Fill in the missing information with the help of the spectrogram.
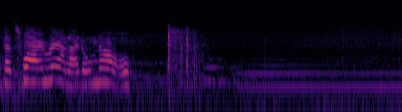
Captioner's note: cane thudding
